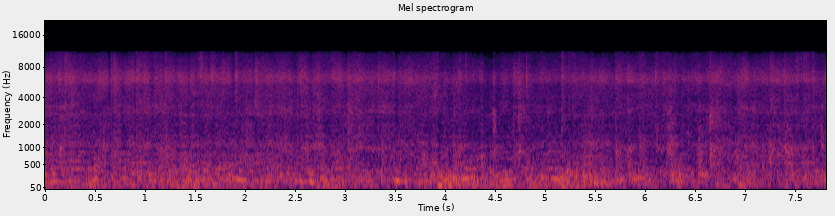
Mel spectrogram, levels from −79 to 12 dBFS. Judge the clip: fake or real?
fake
